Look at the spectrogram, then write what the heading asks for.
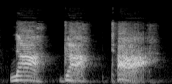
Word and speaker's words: Nagata: He said each one is its own separate syllable. Na-ga-ta.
